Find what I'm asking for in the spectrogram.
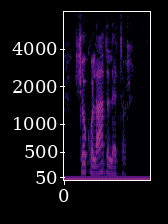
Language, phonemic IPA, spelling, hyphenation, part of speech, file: Dutch, /ʃoː.koːˈlaː.dəˌlɛ.tər/, chocoladeletter, cho‧co‧la‧de‧let‧ter, noun, Nl-chocoladeletter.ogg
- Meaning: a letter of the alphabet, made of chocolate. Commonly eaten during Sinterklaas celebrations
